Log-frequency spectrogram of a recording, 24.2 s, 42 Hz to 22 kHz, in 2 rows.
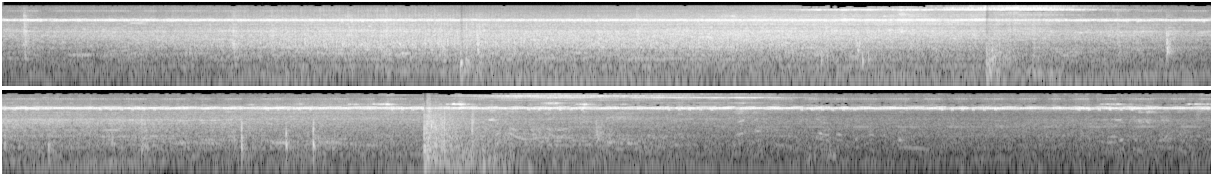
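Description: A Joso Line diesel railcar running into the station and braking to a stop: the train noise builds, holds for several seconds and then fades. Crickets chirp steadily throughout, and several sharp bangs of fireworks cut in, the loudest about 16 seconds in.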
